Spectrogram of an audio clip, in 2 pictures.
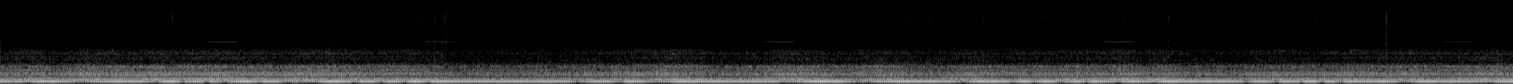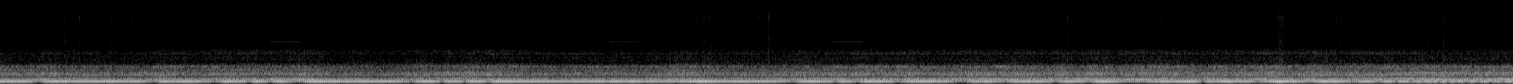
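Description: Ski boat engine running steadily at constant speed while towing a slalom skier, heard from the stern, with short high electronic beeps every two to four seconds.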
